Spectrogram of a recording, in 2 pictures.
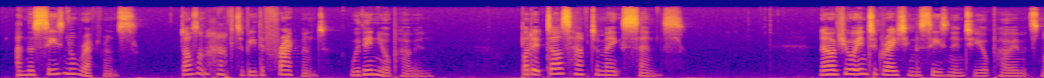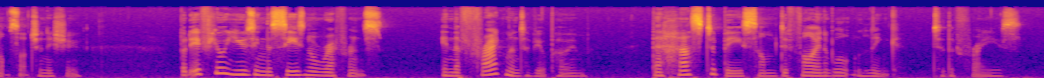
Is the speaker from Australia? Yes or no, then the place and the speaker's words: no; London, United Kingdom; now in Switzerland; my hometown of London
